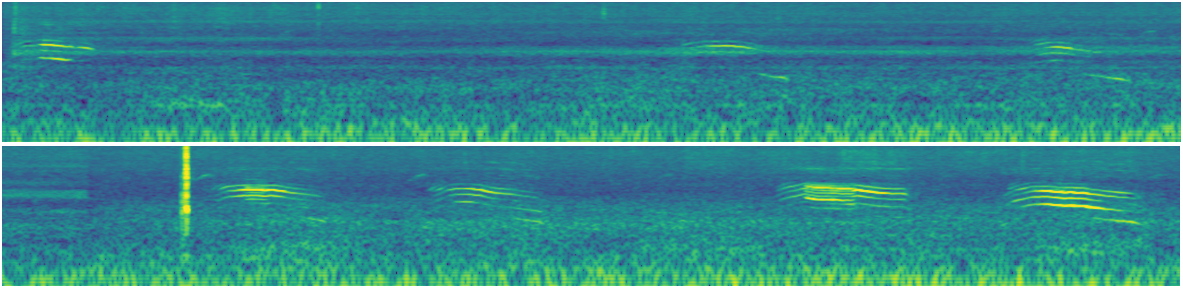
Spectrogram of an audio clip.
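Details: Two Siamese cats, Otani and Yozora, walking off leash through an unfamiliar meadow and howling to keep together; about six short arched, wavering meows, sparse early then clustered near the end, over a steady high tone and one sharp click.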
